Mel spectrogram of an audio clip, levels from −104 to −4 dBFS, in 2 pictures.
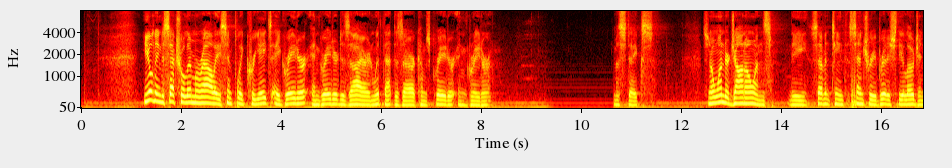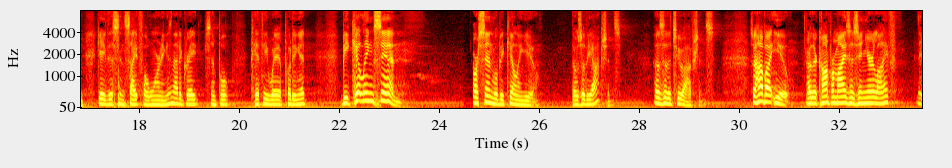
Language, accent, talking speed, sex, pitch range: English, American, 130 wpm, male, 125-185 Hz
